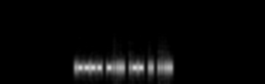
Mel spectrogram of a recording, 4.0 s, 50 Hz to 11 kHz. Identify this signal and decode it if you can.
Morse code, heard as a keyed tone, about 50 wpm, 700 Hz. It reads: 16WI5
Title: Five Challenging Letter-Number Combinations 50wpm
